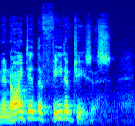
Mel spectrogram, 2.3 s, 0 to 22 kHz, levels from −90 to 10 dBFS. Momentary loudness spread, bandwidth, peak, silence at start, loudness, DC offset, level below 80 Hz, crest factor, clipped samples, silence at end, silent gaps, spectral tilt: 15 LU; 19 kHz; -10 dBFS; 0 s; -28 LUFS; under 0.1%; -76 dBFS; 18 dB; under 0.1%; 0.4 s; none; -4.5 dB/octave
